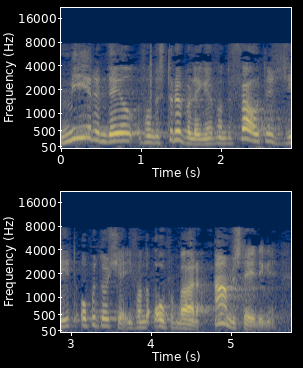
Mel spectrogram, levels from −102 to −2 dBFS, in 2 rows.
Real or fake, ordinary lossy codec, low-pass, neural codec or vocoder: real; none; none; none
